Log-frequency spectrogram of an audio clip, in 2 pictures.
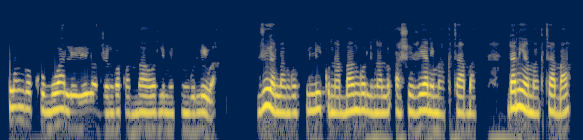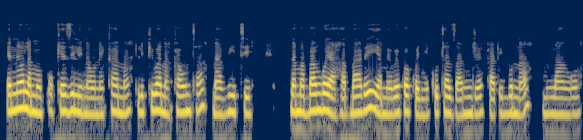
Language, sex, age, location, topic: Swahili, female, 18-24, Nairobi, education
